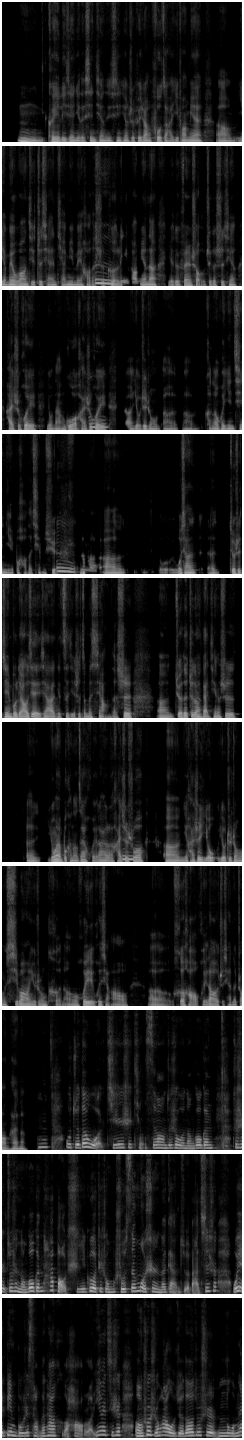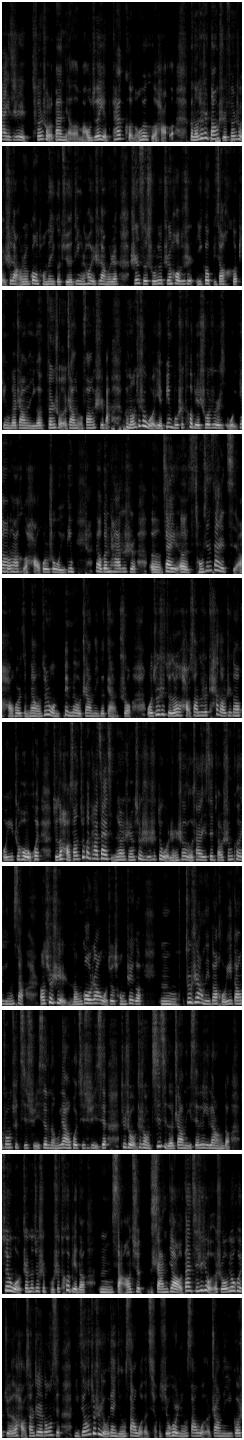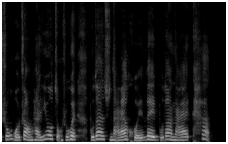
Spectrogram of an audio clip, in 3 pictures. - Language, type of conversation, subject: Chinese, advice, 分手后，我该删除还是保留与前任有关的所有纪念物品？
- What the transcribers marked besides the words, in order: tsk; "于生" said as "随身"; other background noise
